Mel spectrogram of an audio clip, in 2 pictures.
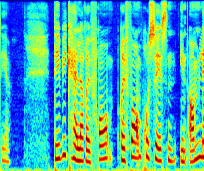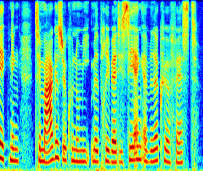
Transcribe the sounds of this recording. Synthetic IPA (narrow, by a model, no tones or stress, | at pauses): d̥e̝ʋikʰælɐ | ʁɛfɒ̰ːmpʰʁo̝sesn̩e̝nʔɒ̽mleɡ̥ne̝ŋt͡sʰe̝lmɑ̈ːɡ̥əð̞̩ˠsøkʰo̝no̝mḭːmeðˠpʰʁiʋæt͡sʰise̝̰ɐ̰e̝ŋæʋe̝ð̞ˠækʰøːɐfæsd̥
